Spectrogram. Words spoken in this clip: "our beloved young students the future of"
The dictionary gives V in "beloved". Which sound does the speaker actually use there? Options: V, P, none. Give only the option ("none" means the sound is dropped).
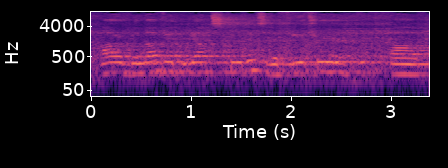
V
